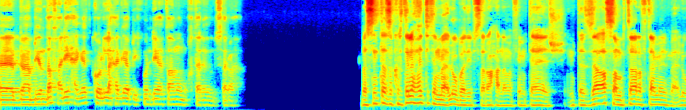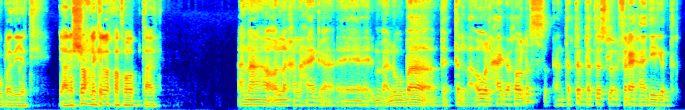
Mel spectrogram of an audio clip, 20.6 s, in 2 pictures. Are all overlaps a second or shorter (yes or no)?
yes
